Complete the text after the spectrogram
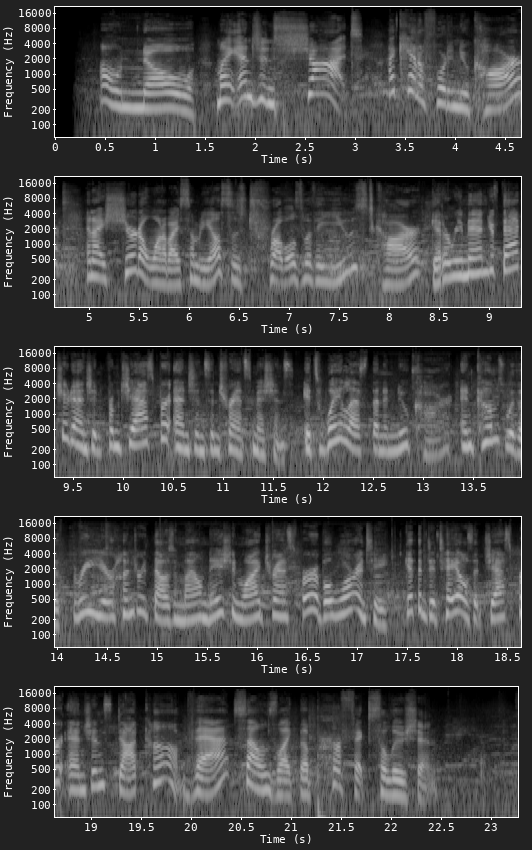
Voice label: Womens Conversation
